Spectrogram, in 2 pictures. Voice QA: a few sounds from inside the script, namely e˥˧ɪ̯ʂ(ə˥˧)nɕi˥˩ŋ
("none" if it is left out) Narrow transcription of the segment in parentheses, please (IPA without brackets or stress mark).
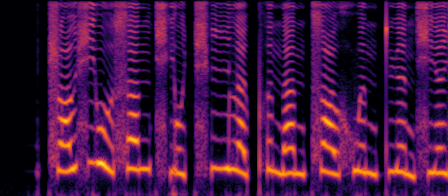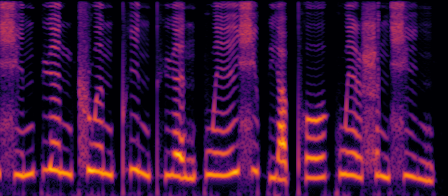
ə˥˧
